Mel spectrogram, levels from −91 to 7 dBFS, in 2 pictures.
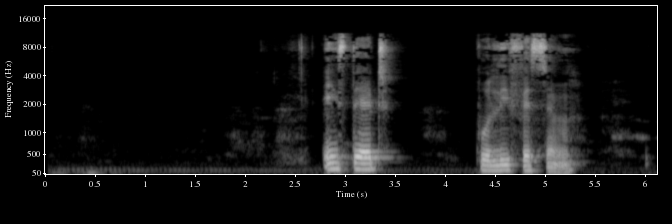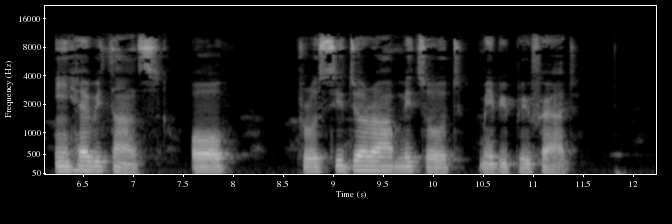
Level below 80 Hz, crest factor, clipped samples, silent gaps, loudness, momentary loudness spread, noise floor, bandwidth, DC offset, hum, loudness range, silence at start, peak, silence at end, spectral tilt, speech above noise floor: -54 dBFS; 24 dB; under 0.1%; none; -22 LUFS; 18 LU; -69 dBFS; 11.5 kHz; under 0.1%; none; 6 LU; 2.55 s; -2 dBFS; 0.85 s; -4 dB/octave; 46 dB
